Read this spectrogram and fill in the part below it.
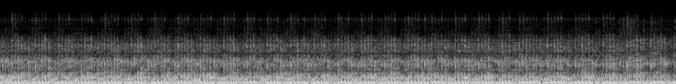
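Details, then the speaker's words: SRT-4 with stock cams, engine recently swapped in from another car, throwing code P0016. Uneven, lumpy idle of about four beats a second that sounds cammed. Suspected jumped timing belt, i.e. cam timing off. "sounds pretty good all right so the only problem is this car has stock cams and it sound like that"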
